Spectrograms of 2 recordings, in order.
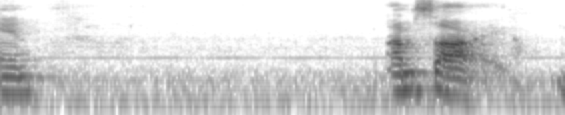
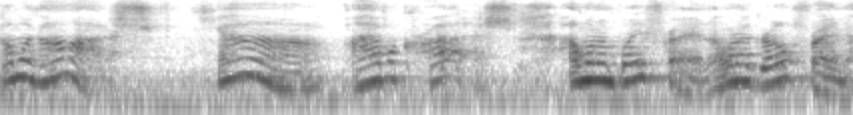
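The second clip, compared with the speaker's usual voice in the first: put-on high, soft teen swooning; boy-crazy teenager; 6 semitones higher, 10 dB quieter than usual. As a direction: lightly mimic a teen with a crush. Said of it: "you're a teenager and you just decide".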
